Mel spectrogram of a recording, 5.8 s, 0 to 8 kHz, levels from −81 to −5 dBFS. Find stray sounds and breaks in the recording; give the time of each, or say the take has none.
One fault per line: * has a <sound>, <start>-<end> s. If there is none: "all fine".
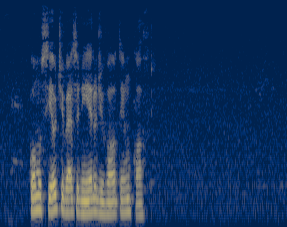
all fine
